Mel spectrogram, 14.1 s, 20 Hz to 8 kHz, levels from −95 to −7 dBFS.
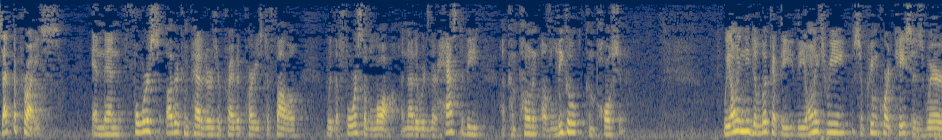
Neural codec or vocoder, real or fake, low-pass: none; real; 7.2 kHz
